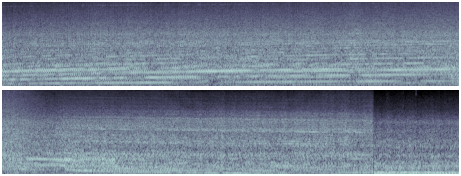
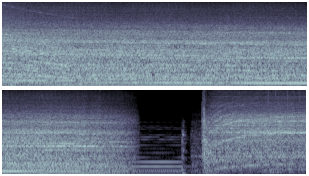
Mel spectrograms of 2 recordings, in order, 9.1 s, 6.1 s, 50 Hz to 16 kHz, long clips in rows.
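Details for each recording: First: Honda on dyno, pull on wastegate pressure (28 psi), making 693 wheel horsepower and out of injector: strong, clean wide-open pull, pitch climbing smoothly through revs, steady note after shift; engine sounds healthy. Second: Built Honda on a dyno pull after 693 whp, out of injector: the engine screams at high revs, then the note collapses and cuts out abruptly; the timing drive lets go, the crank moves and compression is lost.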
